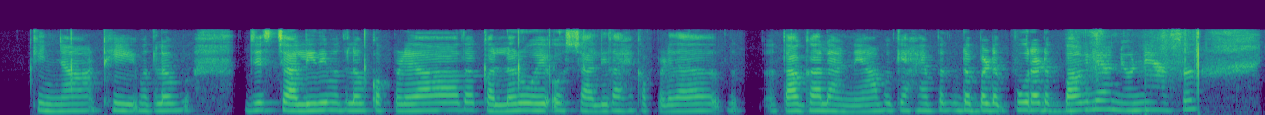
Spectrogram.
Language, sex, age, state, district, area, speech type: Dogri, female, 18-30, Jammu and Kashmir, Samba, rural, spontaneous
